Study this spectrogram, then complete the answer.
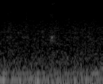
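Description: A paintbrush brushes softly across paper.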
